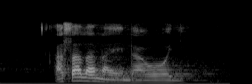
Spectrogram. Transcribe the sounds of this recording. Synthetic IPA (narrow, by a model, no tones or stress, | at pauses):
aɬalanajɛndʱawoːɲɛ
